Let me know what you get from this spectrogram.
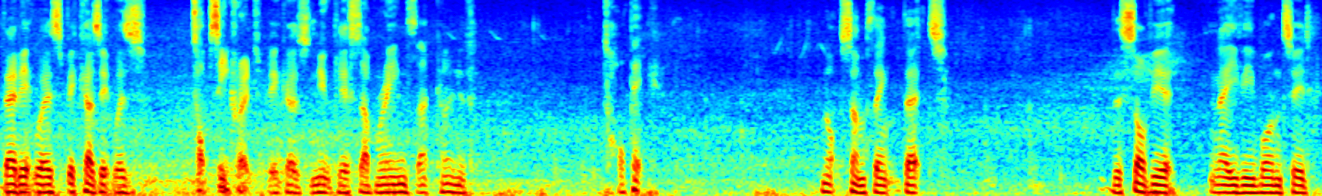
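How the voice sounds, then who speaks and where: Slow-talking man vlogging outdoors. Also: lowish voice, flat delivery, warm tone. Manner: rambling, musing, wry, self-deprecating. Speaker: travel vlogger. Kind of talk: casual walking travel commentary, thinking aloud. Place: outdoors, walking by a road and canal. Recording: outdoor street noise with passing vehicles. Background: street ambience, vehicles.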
